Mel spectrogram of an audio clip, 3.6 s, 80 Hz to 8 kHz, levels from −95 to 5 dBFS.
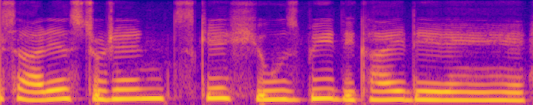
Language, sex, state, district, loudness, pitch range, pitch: Hindi, female, Jharkhand, Palamu, -11 LUFS, 230-265 Hz, 245 Hz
